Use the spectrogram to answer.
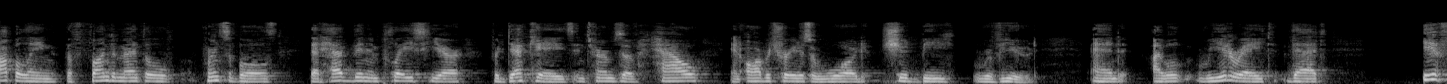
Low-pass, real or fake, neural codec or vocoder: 7.2 kHz; real; none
